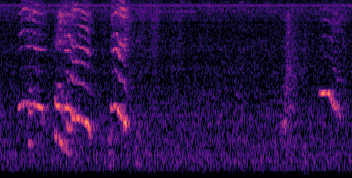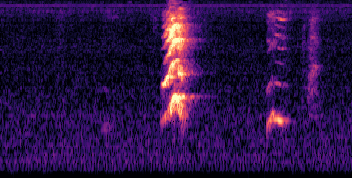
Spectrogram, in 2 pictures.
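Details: Whimpering puppies of Edhel and Berry: short squeaky sliding whines and one louder, harsher yelp near the end, spaced by brief silences.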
